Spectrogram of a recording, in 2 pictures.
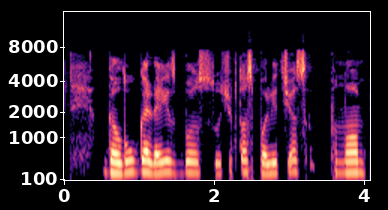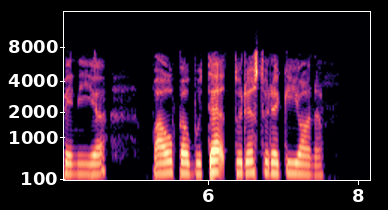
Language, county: Lithuanian, Vilnius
